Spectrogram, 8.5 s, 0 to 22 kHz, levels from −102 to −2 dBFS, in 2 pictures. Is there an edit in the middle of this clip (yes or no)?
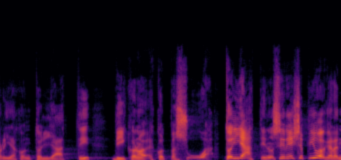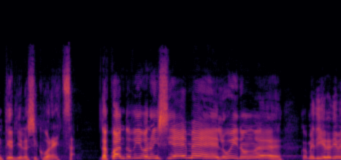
yes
